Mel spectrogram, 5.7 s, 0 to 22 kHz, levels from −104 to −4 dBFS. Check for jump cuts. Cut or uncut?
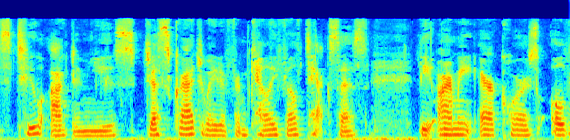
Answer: uncut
